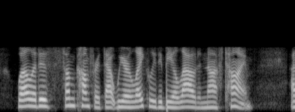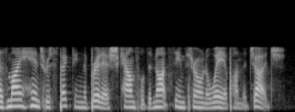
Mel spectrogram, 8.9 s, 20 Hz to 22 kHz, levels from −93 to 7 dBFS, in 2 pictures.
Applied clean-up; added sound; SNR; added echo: none; none; none; none.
